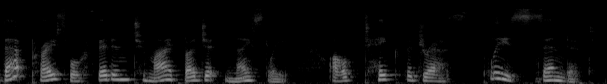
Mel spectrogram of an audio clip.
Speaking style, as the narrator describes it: Laughing said

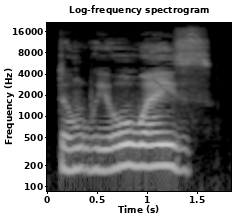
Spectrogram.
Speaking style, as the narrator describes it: He grumbled back

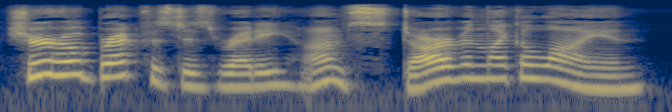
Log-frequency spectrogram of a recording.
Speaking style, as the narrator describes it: Harbin called out

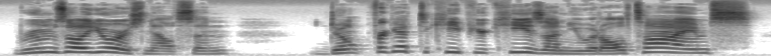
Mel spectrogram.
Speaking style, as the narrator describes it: the RA barked over his shoulder

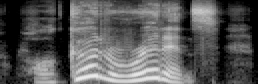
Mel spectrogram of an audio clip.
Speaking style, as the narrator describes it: muttered Patrick

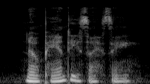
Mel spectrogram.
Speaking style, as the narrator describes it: whispered

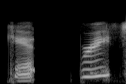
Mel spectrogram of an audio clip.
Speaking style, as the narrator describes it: she gasped

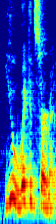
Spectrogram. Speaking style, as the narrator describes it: said

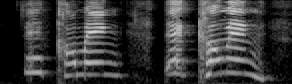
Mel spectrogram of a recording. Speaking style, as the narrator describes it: squeaked Bernardo

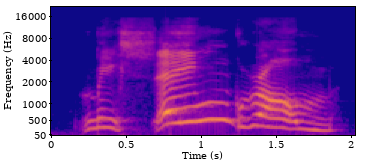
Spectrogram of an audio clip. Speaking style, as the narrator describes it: exclaimed Mrs

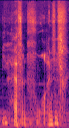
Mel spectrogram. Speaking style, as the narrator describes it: Ghislaine laughed haughtily

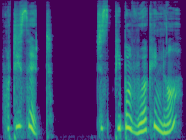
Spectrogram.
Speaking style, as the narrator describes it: She whispers in sister's ear

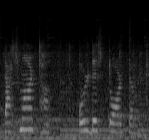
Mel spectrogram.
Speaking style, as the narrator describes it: the giant whispered to Scrooge

